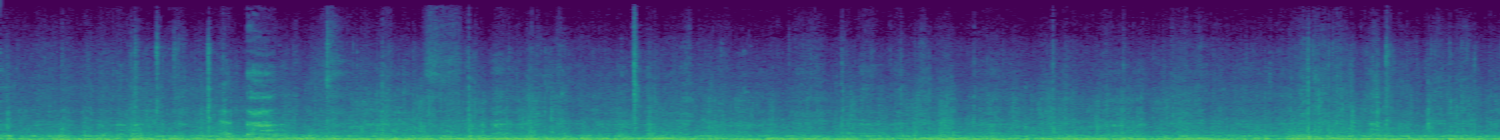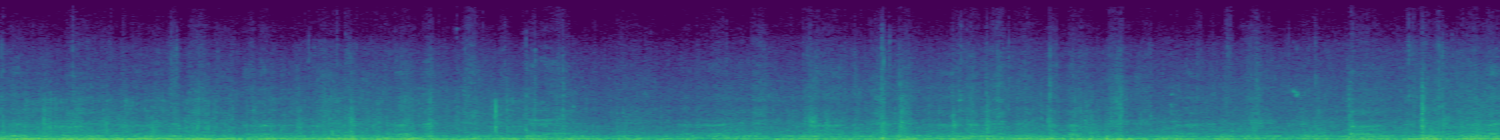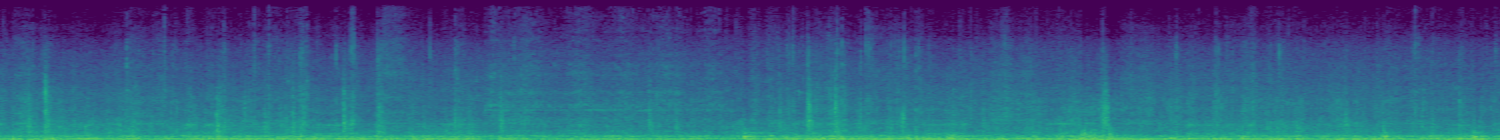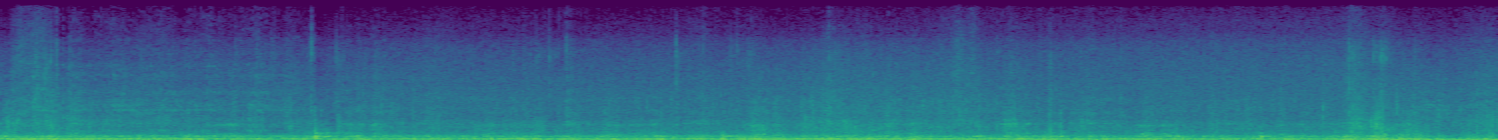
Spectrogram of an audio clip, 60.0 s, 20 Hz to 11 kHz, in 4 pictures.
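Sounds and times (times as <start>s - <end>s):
bike rattling and knocking: 0.0s - 59.9s
bike tyres rumbling on dirt: 0.0s - 59.9s
wind on microphone: 0.0s - 59.9s.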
